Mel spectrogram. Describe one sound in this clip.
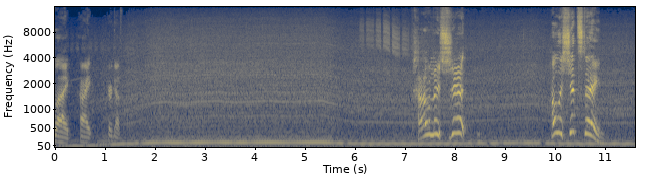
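A car engine hums steadily.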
